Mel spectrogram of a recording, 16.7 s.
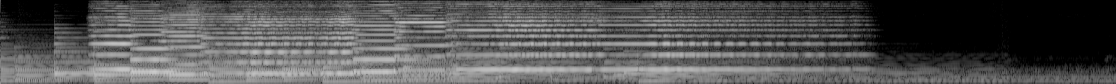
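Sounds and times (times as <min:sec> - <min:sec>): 
beginner violin accompaniment at 105 BPM: 0:01.3 - 0:13.2.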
